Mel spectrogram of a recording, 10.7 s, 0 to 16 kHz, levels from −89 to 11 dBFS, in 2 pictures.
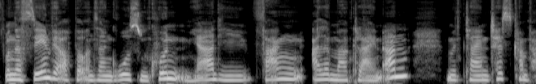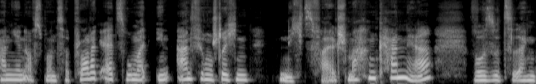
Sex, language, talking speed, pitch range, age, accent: female, German, 180 wpm, 180-220 Hz, 20-39, German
